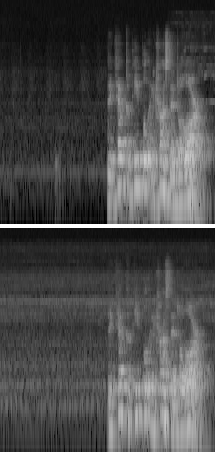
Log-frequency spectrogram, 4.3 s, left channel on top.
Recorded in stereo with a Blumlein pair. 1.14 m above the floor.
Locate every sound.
2.1 s a man speaking: 50° left, 1.6 m; by 4.1 s 5° left, 0.6 m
